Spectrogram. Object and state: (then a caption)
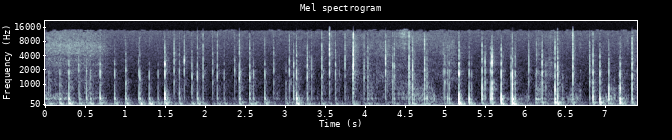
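Cork floor. Long almond-shaped nails scratch and tap across a flat, solid cork floor with both hands. The result is a fast, uneven run of soft, dull taps with brief scratchy texture, with almost no ring after each touch.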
